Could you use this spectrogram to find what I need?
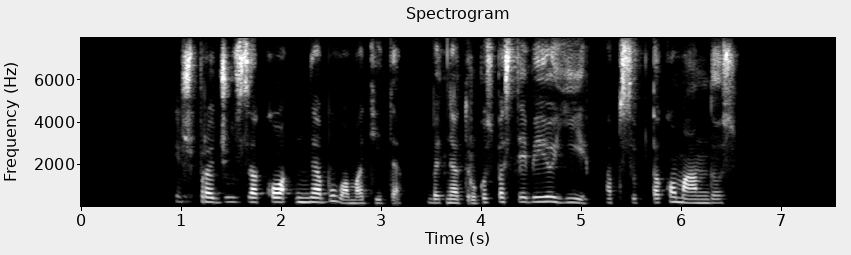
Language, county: Lithuanian, Kaunas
